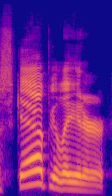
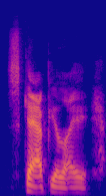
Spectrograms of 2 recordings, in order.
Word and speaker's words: scapulae: And then we got the levator scapulator. I pronounced that wrong. Scapulae, actually.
